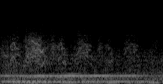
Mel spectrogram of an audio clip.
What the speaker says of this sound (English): That chicken is making a dog sound.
